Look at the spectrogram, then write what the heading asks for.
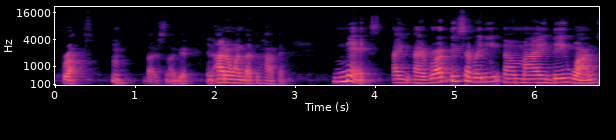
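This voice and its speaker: Woman, children's science teacher, upbeat sing-song kids' presenter, mid-pitched voice, step-by-step demonstration, echoey room. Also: darkish tone.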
